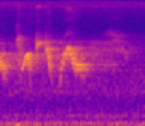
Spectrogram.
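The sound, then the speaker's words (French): A bird calling outdoors: a few quick, high-pitched, warbling chirps over a faint background hush. “et un oiseau”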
